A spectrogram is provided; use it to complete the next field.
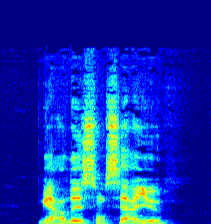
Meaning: to keep a straight face
- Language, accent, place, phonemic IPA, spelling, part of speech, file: French, France, Lyon, /ɡaʁ.de sɔ̃ se.ʁjø/, garder son sérieux, verb, LL-Q150 (fra)-garder son sérieux.wav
